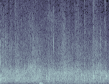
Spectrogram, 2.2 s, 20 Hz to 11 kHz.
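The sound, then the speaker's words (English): A crowd applauds itself for raising $40,000 for new children's furniture, a dense, even wash of many hands clapping at a constant loudness for the whole stretch, with no voices rising above it. “And give yourself a round of applause.”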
